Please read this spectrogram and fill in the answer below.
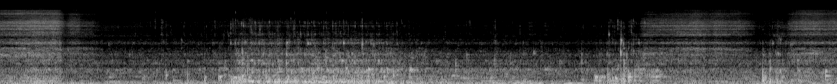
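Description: Scuba diver breathing through a regulator underwater: a hissing inhale at the start, a long bubbling exhale from about two seconds in, and another hissing inhale near the end.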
